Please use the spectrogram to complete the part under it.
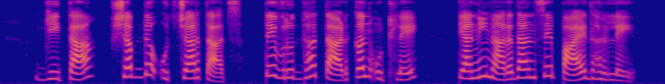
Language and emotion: Marathi, neutral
